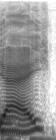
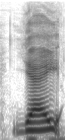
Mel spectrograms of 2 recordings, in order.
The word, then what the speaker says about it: Ye: Yay, because it's spelled like Kanye. Ye old King's Head. Yay Oldie King's Head in Chester.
